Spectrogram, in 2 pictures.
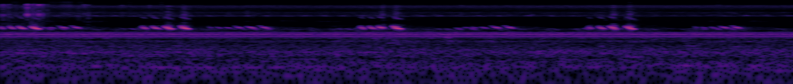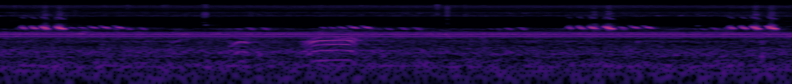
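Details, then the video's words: Chirping cricket: trilled pulse groups about once a second above a constant high steady hum, with a brief lower harmonic call, possibly a voice or animal, around the middle. "Tiếng dế mèn gáy"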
